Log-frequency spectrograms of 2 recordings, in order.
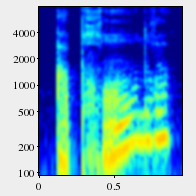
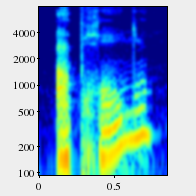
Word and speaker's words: apprendre: The first one, AP, so app, you will get apprendre, apprendre, okay, you don't pronounce the double P, apprendre, so here is what it means.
